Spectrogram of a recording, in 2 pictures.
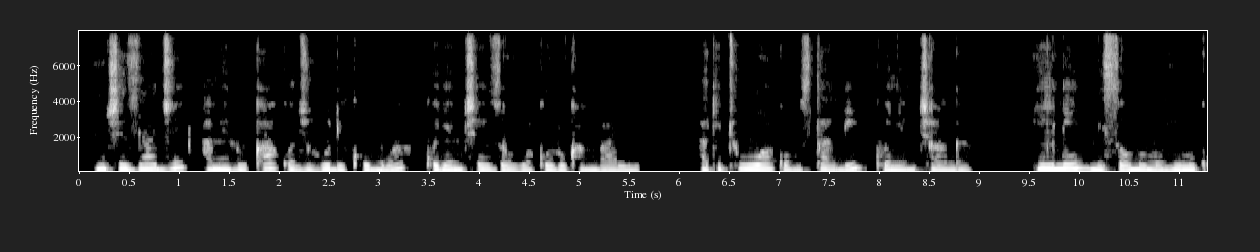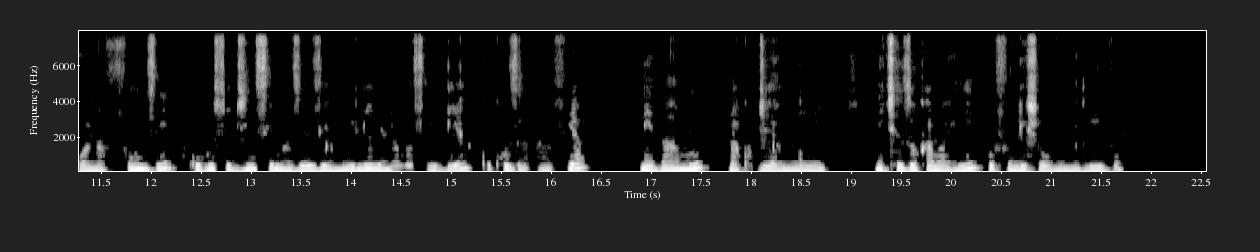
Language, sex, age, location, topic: Swahili, female, 18-24, Kisumu, education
